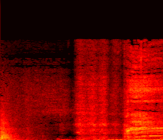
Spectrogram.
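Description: Cats make noise: a soft knock and rustling, then a brief strained cry toward the end. Nobody speaks.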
